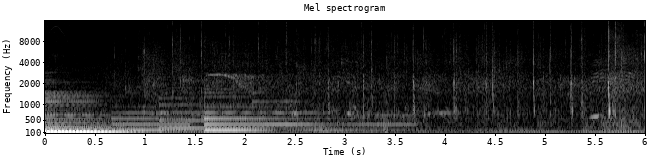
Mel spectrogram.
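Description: A worship band's sustained chords ringing out and fading: a loud chord at the start and a second one about a second and a half in, each decaying slowly, with faint scattered clapping.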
